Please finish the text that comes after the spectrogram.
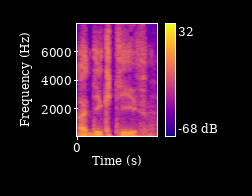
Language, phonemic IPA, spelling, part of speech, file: French, /a.dik.tiv/, addictive, adjective, Fr-addictive.ogg
- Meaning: feminine singular of addictif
